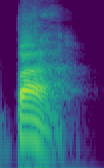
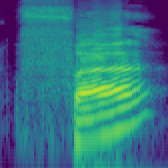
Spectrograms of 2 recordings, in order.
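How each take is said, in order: First: The first sound is a stop with both lips. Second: The first sound is breathy, teeth on lip. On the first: The speaker calls it wrong. "menyentuhkan bibir atas dengan bibir bawah" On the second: The speaker calls it right. "sentuhkan ujung gigi seri atas dengan bibir bawah"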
